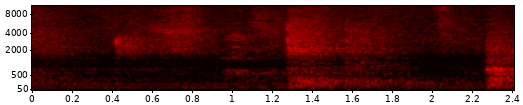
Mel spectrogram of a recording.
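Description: Near silence: quiet hall room tone with a low hum and faint distant voices, and one brief, slightly louder sound just past the middle.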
